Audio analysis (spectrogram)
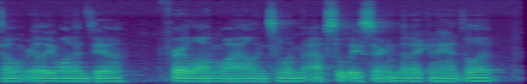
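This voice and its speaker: A man speaks very fast in a very deep, low pitch. His dark, mellow tone stays monotone and flat. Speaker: streamer addressing allegations. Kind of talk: casual livestream talk.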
